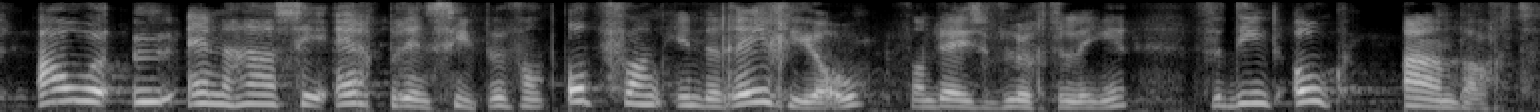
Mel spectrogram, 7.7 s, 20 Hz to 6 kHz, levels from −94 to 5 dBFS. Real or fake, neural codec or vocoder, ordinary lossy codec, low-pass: fake; codec, 16 kHz, 4 kbps, X-Codec, HuBERT features, trained on general audio; none; 5.4 kHz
